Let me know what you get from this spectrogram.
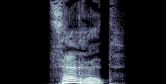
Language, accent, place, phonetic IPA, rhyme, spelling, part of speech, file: German, Germany, Berlin, [ˈt͡sɛʁət], -ɛʁət, zerret, verb, De-zerret.ogg
- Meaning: second-person plural subjunctive I of zerren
